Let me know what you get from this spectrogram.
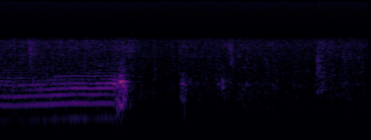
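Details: Boxer dog giving one rasping, droning snore of about a second that rises in loudness and ends abruptly, followed by soft breathing sounds.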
